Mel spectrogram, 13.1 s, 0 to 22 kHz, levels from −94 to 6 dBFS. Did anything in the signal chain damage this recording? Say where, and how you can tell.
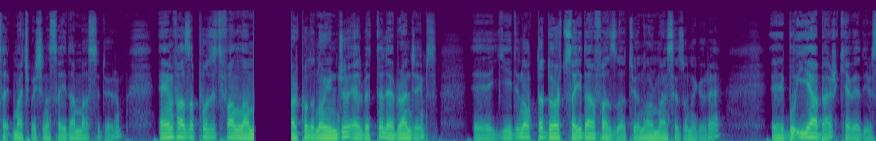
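Yes. An audio dropout to silence runs from 3.80 to 4.36 s, after "fazla pozitif" and before "olan oyuncu elbette". That is 0.57 s of silence. The likely cause is lost input at the capture stage.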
